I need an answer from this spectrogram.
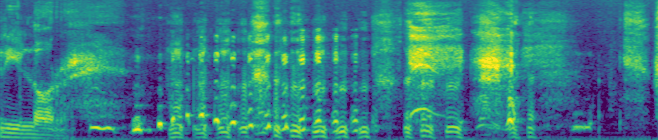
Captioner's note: both laugh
